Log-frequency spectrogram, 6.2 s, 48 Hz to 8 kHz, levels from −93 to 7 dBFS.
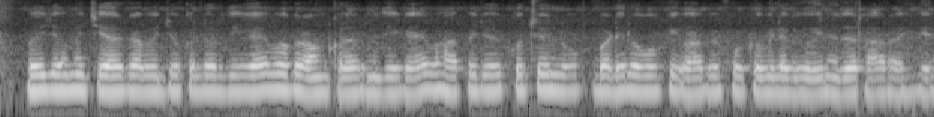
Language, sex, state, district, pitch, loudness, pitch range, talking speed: Hindi, male, Chhattisgarh, Bilaspur, 145 Hz, -17 LUFS, 135-150 Hz, 315 wpm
